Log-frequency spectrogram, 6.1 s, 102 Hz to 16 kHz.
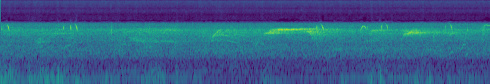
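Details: Adult female eagle on a nest camera at a Surrey reserve, 2:42 p.m. on 4 April 2021, rising and calling out over a day-old hatchling and a pipped egg before feeding fish; thin high whistled notes and one longer piping tone over low rumble.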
